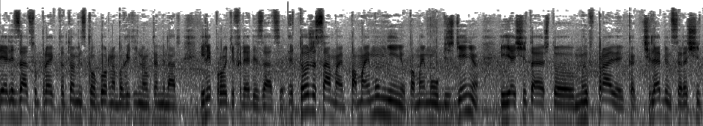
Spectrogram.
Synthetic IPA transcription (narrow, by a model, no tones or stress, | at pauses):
ɾʲɪɐlʲɪzat̪sɨjʊpɾɐɛk̚t̪əɐt̪omʲɪnskəvəɡo̞rnəbəɡɐtʲetʲlʲnəməkəmʲbʲɪnat̪ə̥ilʲɪpɾo̞tʲɪfɾʲɪɐlʲɪzat̪sɨɪʔɛt̪t̪oʐɨsaməjəpəməjɪmumnʲenʲɪjʊpəməjɪmuʊbʲɪʐdʲenʲɪjʊijaɕːɪt̪ajʊʂt̪o̞mɨfpɾavʲɪkakt͡ɕɪlʲæbʲɪnsɨɾɐɕːit̪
